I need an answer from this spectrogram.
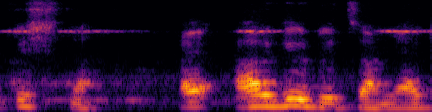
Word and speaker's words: Krishna: Swami told me, it's not Krishna, you're spoiling the pronunciation and thereby you're spoiling the meaning. And he told Krishna. It has to be Krishna.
